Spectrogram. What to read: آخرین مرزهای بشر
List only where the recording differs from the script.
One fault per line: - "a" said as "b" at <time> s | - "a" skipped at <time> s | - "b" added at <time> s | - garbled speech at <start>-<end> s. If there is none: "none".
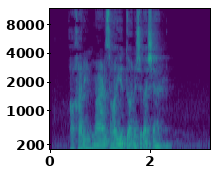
- "دانش" added at 1.4 s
